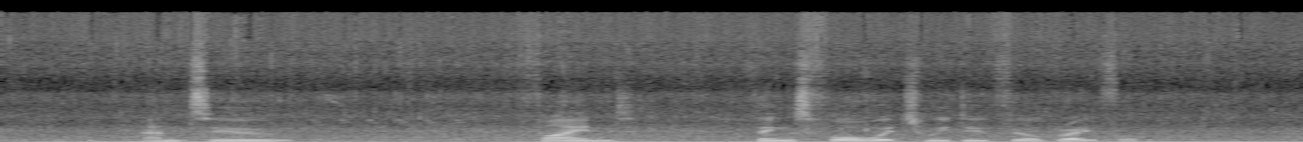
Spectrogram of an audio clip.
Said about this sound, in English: Right now it's early morning and I'm here by South Boulder Creek.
